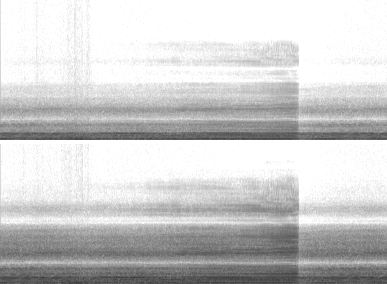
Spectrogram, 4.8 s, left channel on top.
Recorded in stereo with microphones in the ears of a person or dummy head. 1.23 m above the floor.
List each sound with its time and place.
0.0 s a motorcycle: 60° right (ahead or behind)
